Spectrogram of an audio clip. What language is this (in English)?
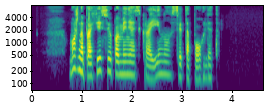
Belarusian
